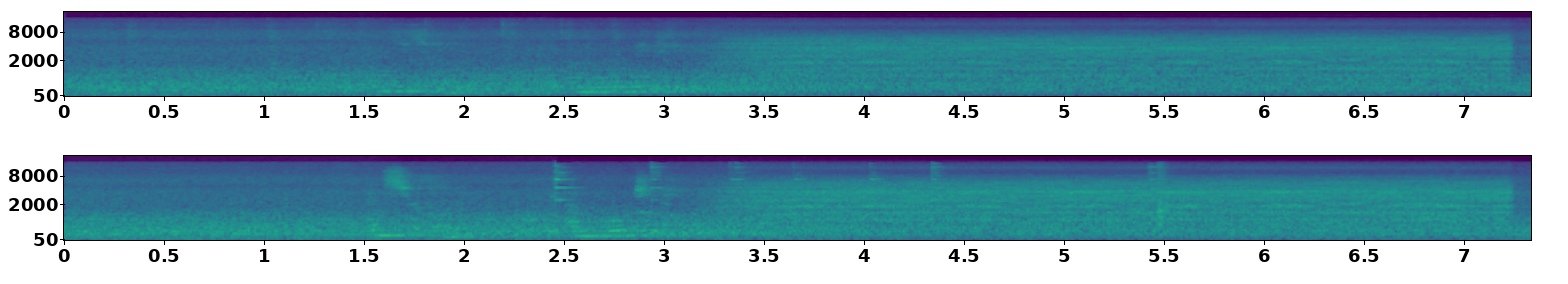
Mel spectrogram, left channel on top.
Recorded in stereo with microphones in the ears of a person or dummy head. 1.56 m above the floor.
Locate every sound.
1.5 s a woman speaking: 50° right (ahead or behind), 7.5 m
3.2 s a hair dryer: 5° right (ahead or behind), 0.6 m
